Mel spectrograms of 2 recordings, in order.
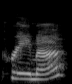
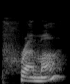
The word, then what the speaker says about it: Prema: and today we have Prima Prima how do you say your last name it's actually Prema and it's pra Prema and you just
